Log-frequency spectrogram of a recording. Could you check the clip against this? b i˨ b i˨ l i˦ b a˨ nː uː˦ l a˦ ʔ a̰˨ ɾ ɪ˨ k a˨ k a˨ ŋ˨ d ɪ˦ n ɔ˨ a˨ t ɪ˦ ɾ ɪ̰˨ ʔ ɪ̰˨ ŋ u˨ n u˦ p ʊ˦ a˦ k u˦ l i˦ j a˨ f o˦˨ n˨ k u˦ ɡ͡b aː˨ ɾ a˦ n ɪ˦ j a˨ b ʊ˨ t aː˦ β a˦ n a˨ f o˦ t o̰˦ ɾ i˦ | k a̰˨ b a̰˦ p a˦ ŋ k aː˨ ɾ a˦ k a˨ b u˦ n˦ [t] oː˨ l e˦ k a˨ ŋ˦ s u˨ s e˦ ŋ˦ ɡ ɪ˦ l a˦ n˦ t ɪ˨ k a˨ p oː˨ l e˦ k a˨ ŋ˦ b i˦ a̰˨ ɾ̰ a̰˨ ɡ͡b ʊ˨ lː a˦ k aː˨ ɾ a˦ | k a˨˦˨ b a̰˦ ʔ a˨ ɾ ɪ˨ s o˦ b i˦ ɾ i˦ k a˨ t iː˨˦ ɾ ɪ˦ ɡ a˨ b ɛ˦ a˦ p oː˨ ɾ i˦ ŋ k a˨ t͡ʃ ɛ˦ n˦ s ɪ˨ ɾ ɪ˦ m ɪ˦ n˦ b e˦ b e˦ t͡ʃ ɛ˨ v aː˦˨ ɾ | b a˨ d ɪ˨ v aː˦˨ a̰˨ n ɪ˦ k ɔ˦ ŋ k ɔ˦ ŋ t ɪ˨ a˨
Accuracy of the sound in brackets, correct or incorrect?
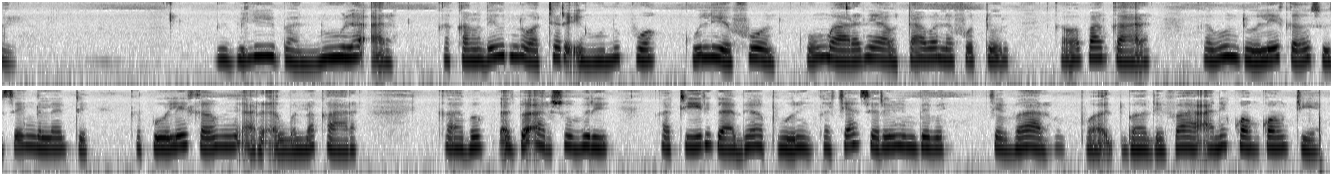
incorrect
